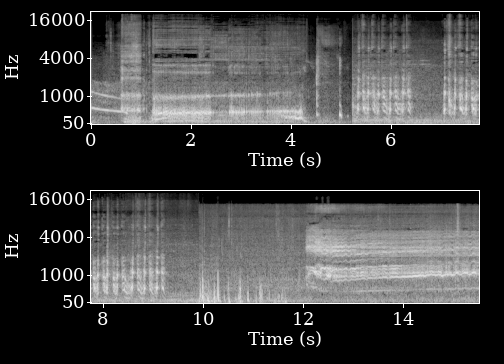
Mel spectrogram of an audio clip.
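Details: Indoor pet dog vocalising at its owner: a sustained harmonic whine, then rapid pulsed grumbling sounds, ending in a long steady moaning howl. Rustling and handling noises are heard throughout.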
